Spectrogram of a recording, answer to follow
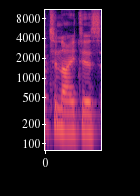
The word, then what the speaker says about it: tinnitus: annoying if it was so tinnitus or tinnitus again you could pronounce it either way um it's essentially it's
